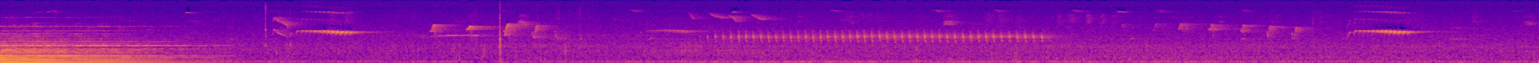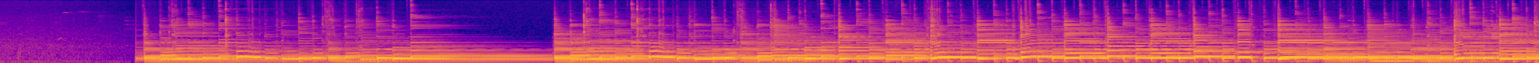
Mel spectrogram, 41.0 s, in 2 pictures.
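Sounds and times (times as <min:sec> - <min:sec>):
acoustic guitar music: 0:00.0 - 0:03.4, 0:22.4 - 0:41.0
faint steady hiss: 0:00.0 - 0:10.8, 0:12.6 - 0:41.0
bird chirps: 0:03.6 - 0:05.1, 0:05.7 - 0:07.5, 0:08.6 - 0:20.6
bird sweeping whistle: 0:18.0 - 0:19.1.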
